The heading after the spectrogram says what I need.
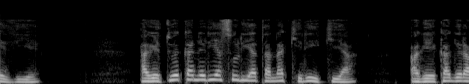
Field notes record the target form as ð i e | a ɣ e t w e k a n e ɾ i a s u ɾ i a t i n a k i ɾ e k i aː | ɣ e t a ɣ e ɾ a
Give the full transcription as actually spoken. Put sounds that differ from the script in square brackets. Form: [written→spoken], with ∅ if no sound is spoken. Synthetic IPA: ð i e | a ɣ e t w e k a n e ɾ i a s u ɾ i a t [i→a] n a k i ɾ [e→i] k i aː | ɣ e [t→k] a ɣ e ɾ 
